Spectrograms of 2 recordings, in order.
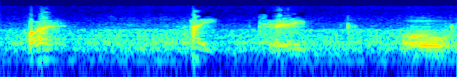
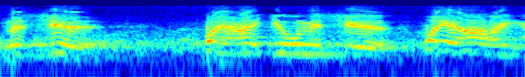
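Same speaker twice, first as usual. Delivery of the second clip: calling out. Acted. Calling out for master.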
